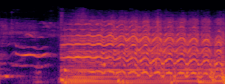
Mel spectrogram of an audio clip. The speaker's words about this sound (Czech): Ale tady něco řechtá. Máme koně.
